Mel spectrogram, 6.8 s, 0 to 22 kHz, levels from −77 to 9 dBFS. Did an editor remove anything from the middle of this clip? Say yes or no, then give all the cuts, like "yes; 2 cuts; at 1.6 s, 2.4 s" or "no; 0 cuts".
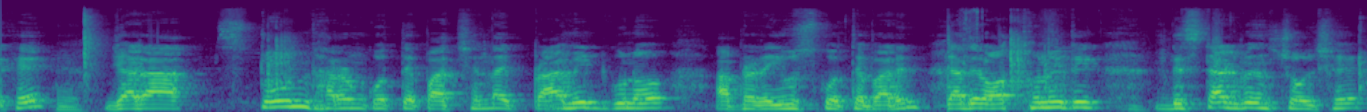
yes; 1 cut; at 4.7 s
